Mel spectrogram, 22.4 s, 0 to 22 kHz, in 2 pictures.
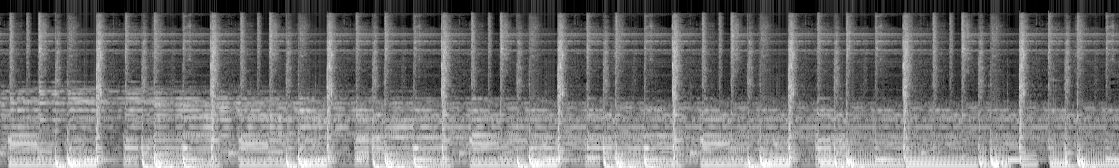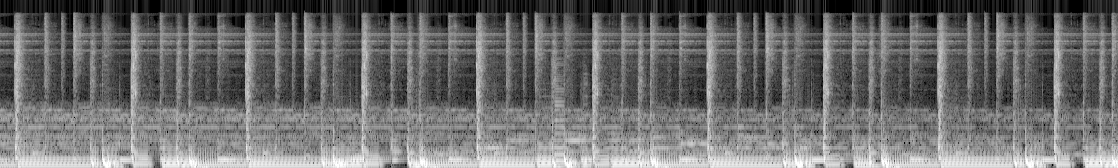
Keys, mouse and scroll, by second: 0.0-1.2 typing, 0.1 middle click, 0.3 middle click, 0.5 middle click, 0.7 Tab, 0.8 middle click, 0.8 Tab, 1.0 middle click, 1.1 scroll up 2, 1.2 middle click, 1.5 scroll down 4, 1.5 middle click, 2.1 middle click, 2.4 shift+click, 2.5 middle click, 2.5 shift+click, 2.7 alt+shift+click, 2.8 middle click, 3.3 middle click, 3.3 shift+click, 3.4 shift+middle click, 3.6 middle click, 4.0 middle click, 4.2 shift+middle click, 4.3 shift+click, 4.4 middle click, 4.5 scroll up 3, 4.6 middle click, 4.9 middle click, 5.1 shift+click, 5.4 scroll down 3, 5.4 shift+middle click, 5.8 shift+click, 6.0 shift+middle click, 6.5 ctrl+e, 6.6 shift+middle click, 6.8 scroll up 3, 6.9-10.2 typing, 7.0 middle click, 7.1 click, 7.3 middle click, 7.5 scroll down 1, 7.6 middle click, 7.8 middle click, 8.0 middle click, 8.5 Tab, 8.5 middle click, 8.8 Tab, 9.4 click, 9.6 middle click, 9.6-10.0 scroll down 3, 9.8 middle click, 10.0 middle click, 10.3 middle click, 10.5 scroll up 3, 10.6 click, 10.6 shift+middle click, 11.0 middle click, 11.3 alt+click, 11.4 middle click, 11.7 shift+click, 11.8 shift+middle click, 12.2 alt+click, 12.3 middle click, 12.4 scroll down 4, 12.5 g, 12.7 middle click, 12.8-13.4 scroll up 4, 12.9 middle click, 13.5 ctrl+e, 13.6 shift+middle click, 13.7 ctrl+e, 13.8 ctrl+z, 14.0 shift+middle click, 14.4 shift+click, 14.4 shift+click, 14.5 shift+click, 14.6 ctrl+e, 14.6 middle click, 14.7-15.3 scroll up 4, 15.0 ctrl+e, 15.1 middle click, 15.3 middle click, 15.4 shift+click, 15.5 ctrl+e, 15.6 middle click, 15.7 ctrl+z, 15.9 scroll up 1, 16.4 middle click, 16.4 scroll down 3, 16.5 Tab, 16.6 middle click, 16.6 Tab, 16.6 scroll up 2, 16.7 middle click, 16.8 ctrl+e, 16.9 middle click, 17.1 click, 17.6 ctrl+e, 17.6 shift+middle click, 18.0 ctrl+e, 18.1 shift+middle click, 18.4 click, 18.6 shift+middle click, 18.7 scroll up 2, 19.0 middle click, 19.4 middle click, 19.6 click, 19.7 middle click, 20.2 scroll up 3, 20.3 alt+m, 20.4 scroll down 2, 20.4 middle click, 20.5 Tab, 20.6 shift+middle click, 20.9 scroll up 1, 21.0 ctrl+a.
